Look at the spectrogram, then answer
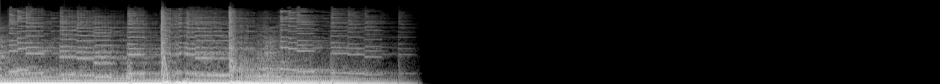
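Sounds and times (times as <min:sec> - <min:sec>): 
broken phonk music: 0:00.0 - 0:04.2.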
